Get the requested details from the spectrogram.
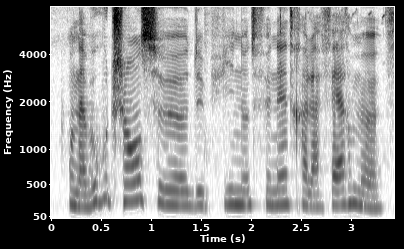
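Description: A woman talks at a fairly slow pace with ordinary pitch variation, noticeable noise present in the background. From Lorraine, France. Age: young. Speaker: farmer. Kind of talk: interview.

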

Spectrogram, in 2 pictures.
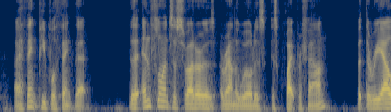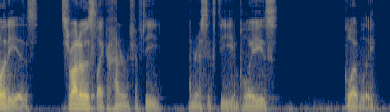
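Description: On a very clean recording with a silent background, a man with a fairly low pitch talks at a fairly quick pace with lively intonation, big swings in loudness and long, frequent pauses. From New Zealand (Christchurch). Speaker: DJ and music software company rep. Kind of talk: casual interview. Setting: studio at company office.

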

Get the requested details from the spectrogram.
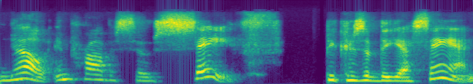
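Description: Somewhat breathy and fairly high, a woman's voice carries lively intonation and an American accent. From New Jersey, near New York City. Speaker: improv therapist and researcher. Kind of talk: interview. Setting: video call.

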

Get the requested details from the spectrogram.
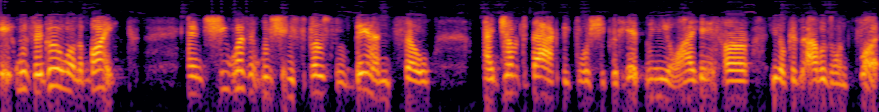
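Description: The speaker has a Virginia accent. The intonation is lively. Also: woman, medium pitch for a woman. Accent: Virginia Southern American. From US South, Fredericksburg, Virginia. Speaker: limousine driver and author. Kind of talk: radio interview, storytelling.

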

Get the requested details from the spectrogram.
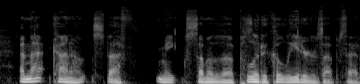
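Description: A man talks fairly quickly at a fairly low pitch, with ordinary pitch variation and a dark, mellow tone. His voice is somewhat breathy, and the sound is dry and close with no echo. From Canadian West Coast, First Nation between Vancouver Island and mainland. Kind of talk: radio interview. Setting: radio studio.

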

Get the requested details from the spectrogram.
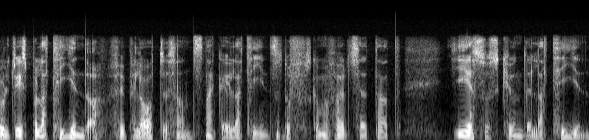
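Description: Using vocal fry, a man speaks at a moderate pace with a fairly low pitch. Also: lively intonation. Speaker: priest. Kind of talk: casual chat about bible texts.

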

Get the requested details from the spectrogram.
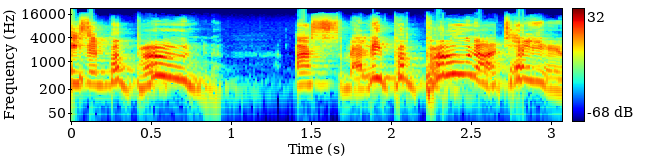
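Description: In a put-on character voice, the speaker goes high and shrill at a moderate pace, the pitch swinging very widely. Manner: shrill, insulting exclamation.

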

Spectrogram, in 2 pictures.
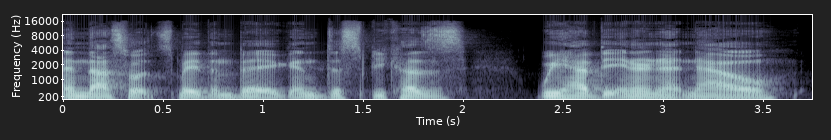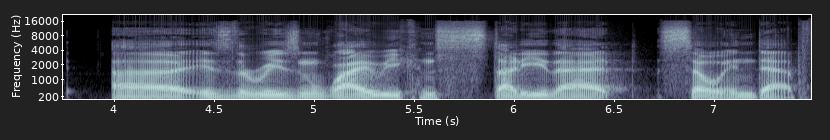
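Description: A man speaks at a moderate pace with an American accent, and the recording is very clean with a silent background. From US West Coast. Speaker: internet video creator. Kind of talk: interview conversation. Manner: halting, repeats words.

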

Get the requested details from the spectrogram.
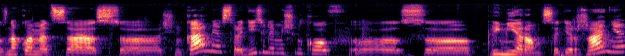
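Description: A bright, sharp tone with lively intonation. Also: woman. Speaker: ferret breeder. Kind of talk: casual chat.

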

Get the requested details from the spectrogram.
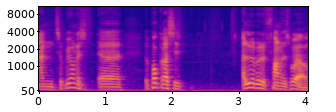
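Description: Lively intonation runs through this man's speech. He keeps a moderate pace. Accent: London. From London. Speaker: podcast host. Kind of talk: casual chat. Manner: halting.

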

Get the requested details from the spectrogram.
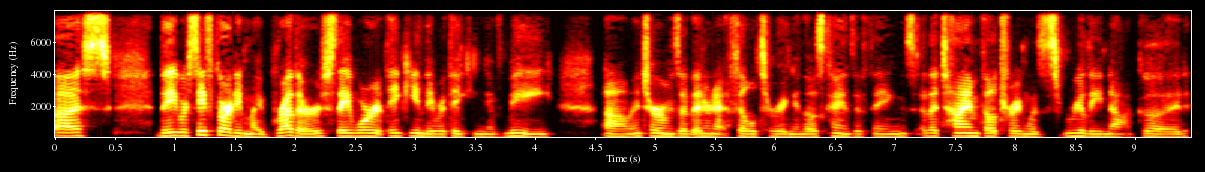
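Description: An ordinary speaking voice with ordinary pitch variation moves at a moderate pace over a quiet background. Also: woman. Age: 30s. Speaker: ministry founder. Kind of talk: interview testimony.

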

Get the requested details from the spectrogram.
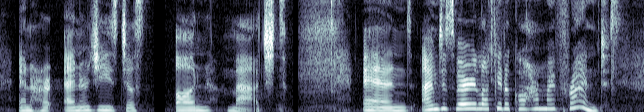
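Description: In a warm, upbeat tone with a slight Dominican accent, a woman speaks at a fairly slow pace with very wide pitch swings. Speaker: friend filling in as host.

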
